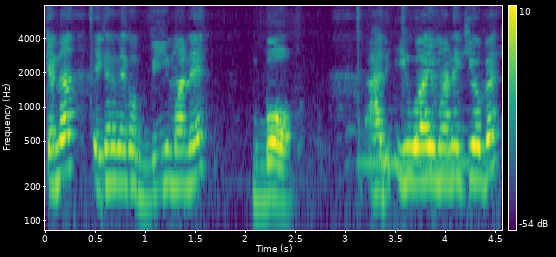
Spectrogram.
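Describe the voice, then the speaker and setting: A man's voice: high voice, steady tone, unhurried, mellow, distant mic, highs cut off. A man from West Bengal teaching a language lesson. He asks questions and answers them himself, and repeats each word he teaches. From West Bengal, India. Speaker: English teacher.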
